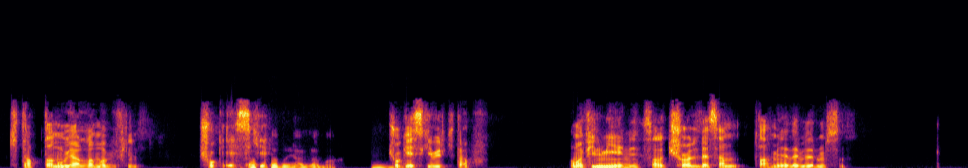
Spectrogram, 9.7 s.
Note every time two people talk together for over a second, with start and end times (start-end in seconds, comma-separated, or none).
none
